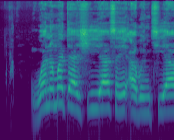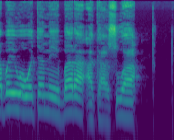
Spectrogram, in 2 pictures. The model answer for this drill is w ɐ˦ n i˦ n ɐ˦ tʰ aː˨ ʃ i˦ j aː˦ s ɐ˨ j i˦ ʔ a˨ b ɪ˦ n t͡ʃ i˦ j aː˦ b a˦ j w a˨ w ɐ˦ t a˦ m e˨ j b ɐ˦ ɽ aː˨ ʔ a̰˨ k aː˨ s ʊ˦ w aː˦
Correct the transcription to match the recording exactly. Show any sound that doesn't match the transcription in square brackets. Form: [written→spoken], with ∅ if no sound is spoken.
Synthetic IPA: w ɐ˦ n i˦ [n→m] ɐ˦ [tʰ→t] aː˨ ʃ [i˦→iː˦] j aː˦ s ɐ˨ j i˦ ʔ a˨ b ɪ˦ n t͡ʃ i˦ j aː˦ b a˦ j w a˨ w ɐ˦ t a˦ m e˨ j b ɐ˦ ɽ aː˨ ʔ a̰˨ k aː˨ s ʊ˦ w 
